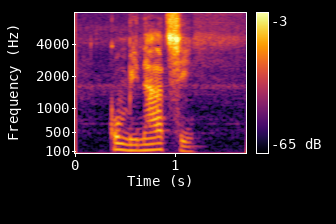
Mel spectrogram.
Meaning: combination: 1. the act, process or outcome of combining 2. a set-up of a truck and one or more trailers 3. a series of moves in chess 4. a series of moves in martial arts
- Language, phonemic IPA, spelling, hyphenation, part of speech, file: Dutch, /ˌkɔm.biˈnaː.(t)si/, combinatie, com‧bi‧na‧tie, noun, Nl-combinatie.ogg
